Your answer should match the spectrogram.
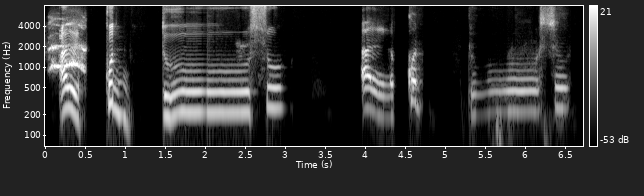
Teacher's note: make sure here we have a thick qaf and we are joining it to this dal because the dal has a shadda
